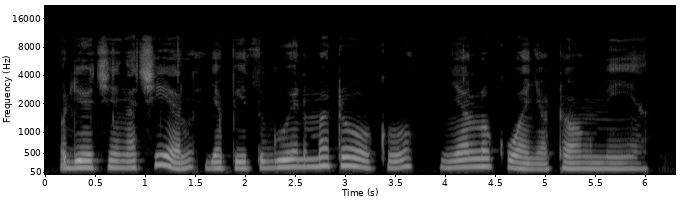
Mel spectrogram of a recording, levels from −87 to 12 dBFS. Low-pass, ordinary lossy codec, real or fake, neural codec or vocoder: 10.8 kHz; none; real; none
